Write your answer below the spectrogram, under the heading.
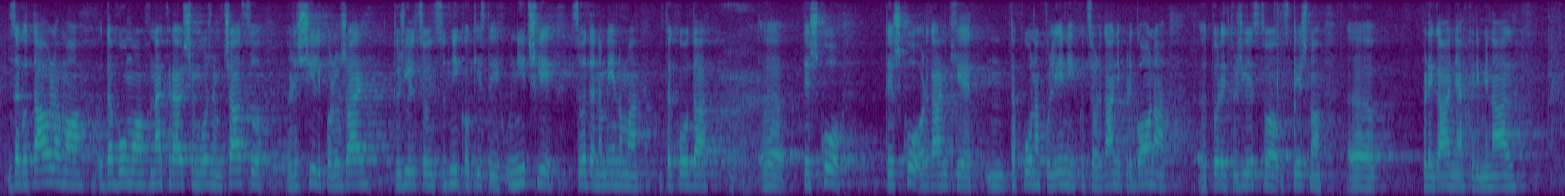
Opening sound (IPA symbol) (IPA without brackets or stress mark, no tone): z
